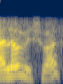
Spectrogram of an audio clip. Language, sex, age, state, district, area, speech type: Marathi, female, 60+, Maharashtra, Mumbai Suburban, urban, conversation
